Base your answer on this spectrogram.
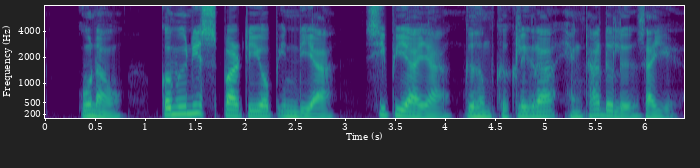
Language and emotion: Bodo, neutral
